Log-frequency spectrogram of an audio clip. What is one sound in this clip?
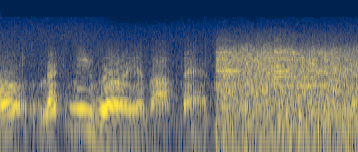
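An elderly man speaks.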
